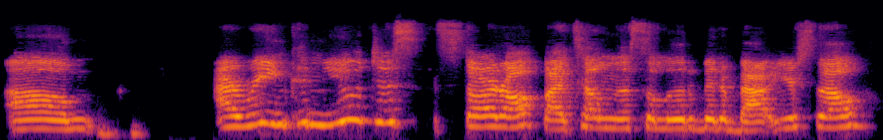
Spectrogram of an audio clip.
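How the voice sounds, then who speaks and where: A woman's voice: sits high, lively intonation, normal speed, bright, forceful tone, low-quality recording. A woman hosting an author interview, welcoming the guest and asking friendly, encouraging questions. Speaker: interview host.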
